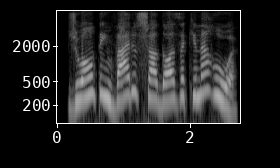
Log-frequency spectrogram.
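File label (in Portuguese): "xodó", Portuguese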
